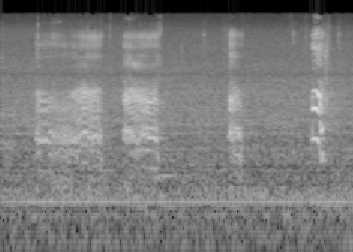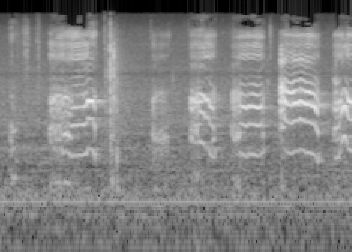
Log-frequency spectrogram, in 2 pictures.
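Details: Chihuahua puppy in a pet shop; repeated high, wavering whines and yelps in short bursts of about half a second, growing more frequent toward the end, over a steady low electrical hum.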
